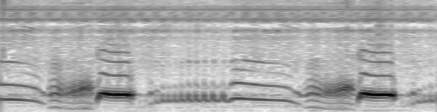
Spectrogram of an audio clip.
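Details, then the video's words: Local collared dove, a keen caller used as a lure for mute doves, giving two clear phrases: a long falling coo, a buzzy stutter, then a loud pure higher note, over a quiet background. "burung puter lokal gacor"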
